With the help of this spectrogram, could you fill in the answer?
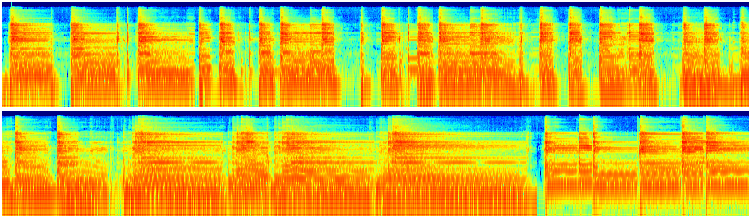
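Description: A distorted electric guitar plays a loud, punchy riff with the neck and bridge pickups combined, mixing choppy staccato chords and sustained ringing notes with a thick, raunchy tone and no voices.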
